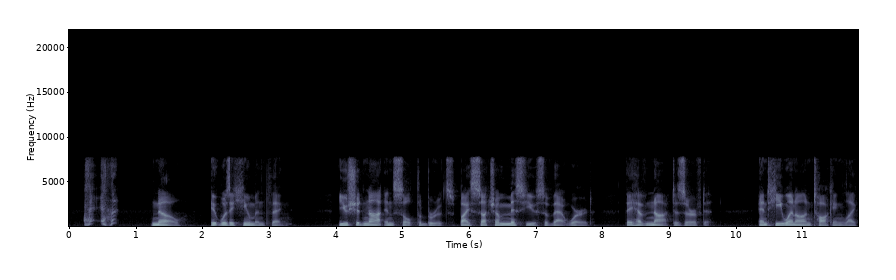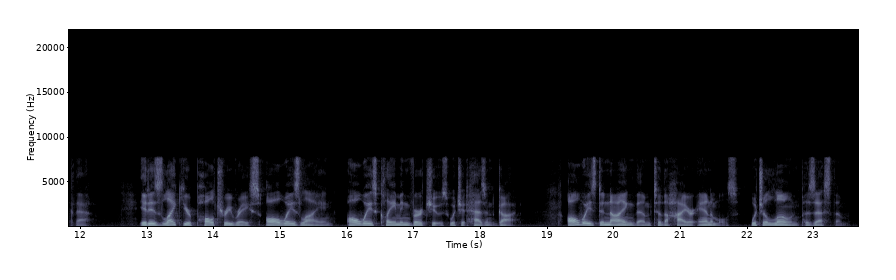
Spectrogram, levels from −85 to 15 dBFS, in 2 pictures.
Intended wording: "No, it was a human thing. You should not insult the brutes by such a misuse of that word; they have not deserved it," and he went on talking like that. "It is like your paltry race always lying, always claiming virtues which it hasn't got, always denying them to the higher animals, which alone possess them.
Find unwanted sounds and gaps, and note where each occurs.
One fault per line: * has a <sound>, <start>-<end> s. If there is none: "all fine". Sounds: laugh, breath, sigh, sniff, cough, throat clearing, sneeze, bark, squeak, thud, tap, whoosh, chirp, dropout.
* has a cough, 0.2-0.8 s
